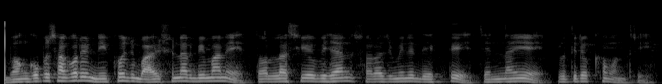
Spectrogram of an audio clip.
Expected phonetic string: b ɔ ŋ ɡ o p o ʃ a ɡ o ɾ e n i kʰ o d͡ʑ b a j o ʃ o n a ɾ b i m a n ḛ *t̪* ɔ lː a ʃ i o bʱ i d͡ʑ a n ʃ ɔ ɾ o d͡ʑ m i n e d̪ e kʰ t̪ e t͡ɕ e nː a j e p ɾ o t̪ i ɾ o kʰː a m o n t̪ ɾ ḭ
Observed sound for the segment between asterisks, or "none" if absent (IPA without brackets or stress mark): t̪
